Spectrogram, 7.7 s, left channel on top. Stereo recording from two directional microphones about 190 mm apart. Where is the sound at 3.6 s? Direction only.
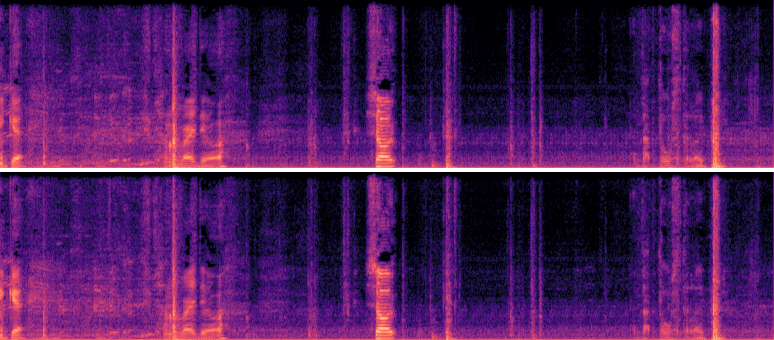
15° right (ahead or behind).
